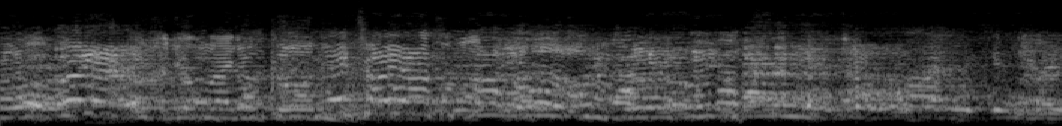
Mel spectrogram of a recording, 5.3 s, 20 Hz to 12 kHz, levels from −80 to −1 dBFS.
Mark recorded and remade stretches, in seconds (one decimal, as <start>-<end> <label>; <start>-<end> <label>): 0.0-1.0 remade; 1.0-2.4 recorded; 2.4-5.3 remade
